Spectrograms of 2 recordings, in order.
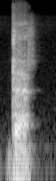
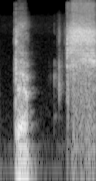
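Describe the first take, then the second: First: The B sound is left out entirely. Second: The B sound is pronounced before the T. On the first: The speaker calls it right. "B는 완전히 무시하고 debt 그렇게 발음하는 것이죠" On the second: The speaker calls it wrong. "이렇게 발음하지 않고"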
